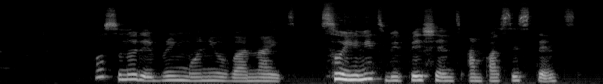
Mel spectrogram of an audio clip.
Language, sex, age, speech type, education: Nigerian Pidgin, female, 15-29, spontaneous, tertiary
